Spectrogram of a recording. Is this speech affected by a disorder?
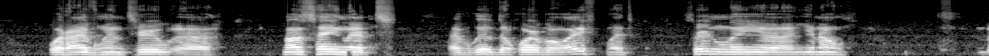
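Yes: cerebral palsy.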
